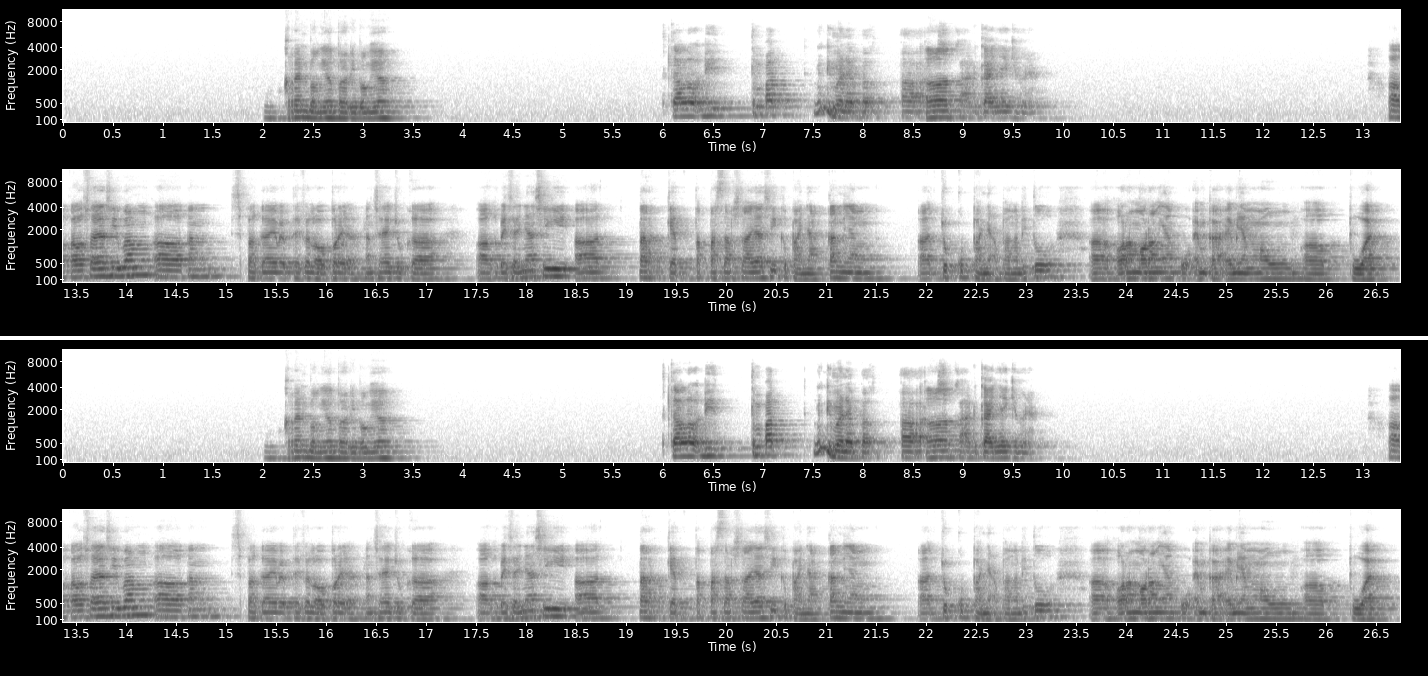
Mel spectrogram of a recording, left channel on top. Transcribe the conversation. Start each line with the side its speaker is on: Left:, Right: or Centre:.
Left: keren bang ya, berarti bang ya.
Right: Kalau di tempat lu gimana, Bang? Eee,
Left: Eh,
Right: suka dukanya gimana?
Left: Eh, kalau saya sih Bang, eh, kan sebagai web developer ya, dan saya juga eh, biasanya sih eh, target pasar saya sih kebanyakan yang eh, cukup banyak banget itu eh, orang-orang yang UMKM yang mau eh, buat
